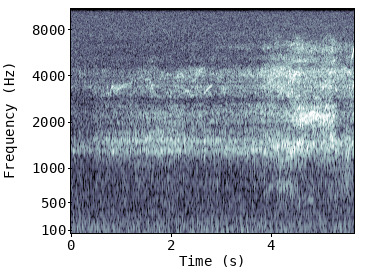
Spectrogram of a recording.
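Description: Battery-powered hobby-grade RC cars running at speed, their electric motors and drivetrains giving a steady high whine that grows louder around four to five seconds in as they come closer.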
